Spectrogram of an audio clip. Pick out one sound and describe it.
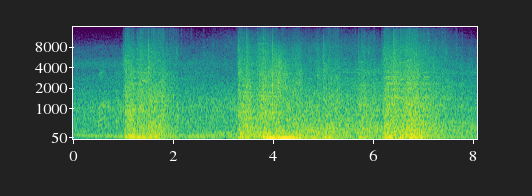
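Loud explosions boom one after another, each rumbling away.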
